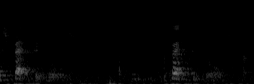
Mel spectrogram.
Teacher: the syllable spec is not falling at all. It's just high. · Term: high form nuclear tone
